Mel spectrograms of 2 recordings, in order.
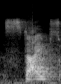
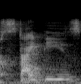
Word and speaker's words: stipes: This is the cardo, and this is the stipes or stipes, depending on how you say it.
